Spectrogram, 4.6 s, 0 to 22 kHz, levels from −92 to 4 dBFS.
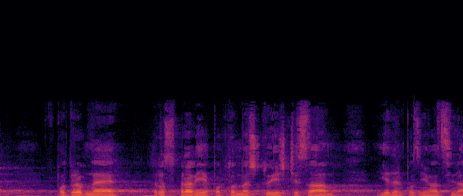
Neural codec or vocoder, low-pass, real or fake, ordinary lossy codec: none; 10.8 kHz; real; AAC, 32 kbps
